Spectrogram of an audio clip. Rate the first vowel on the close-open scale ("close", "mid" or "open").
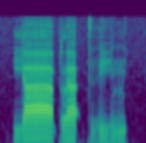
open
